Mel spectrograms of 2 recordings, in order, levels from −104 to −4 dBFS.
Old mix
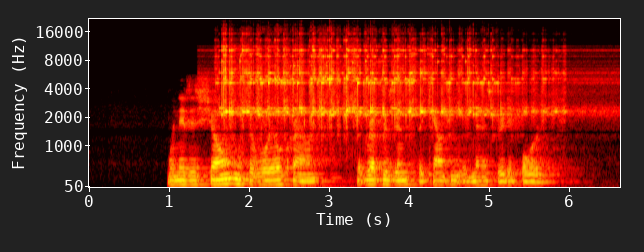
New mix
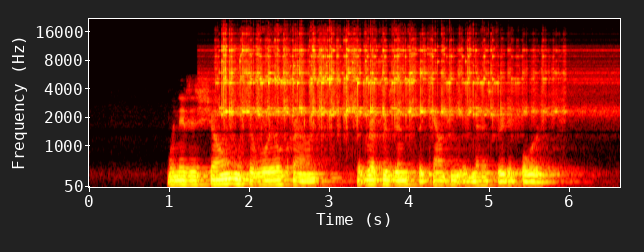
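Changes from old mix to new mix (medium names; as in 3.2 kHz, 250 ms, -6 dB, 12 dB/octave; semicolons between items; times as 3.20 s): background: add tilt EQ +2 dB/octave; master: add resonant low shelf 480 Hz +10 dB, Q 3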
